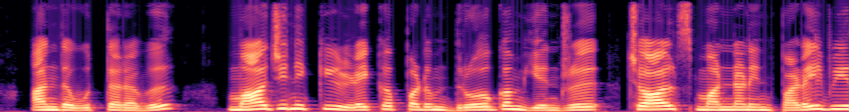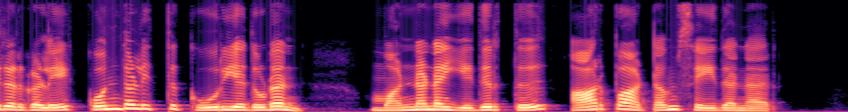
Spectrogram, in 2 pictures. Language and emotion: Tamil, neutral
